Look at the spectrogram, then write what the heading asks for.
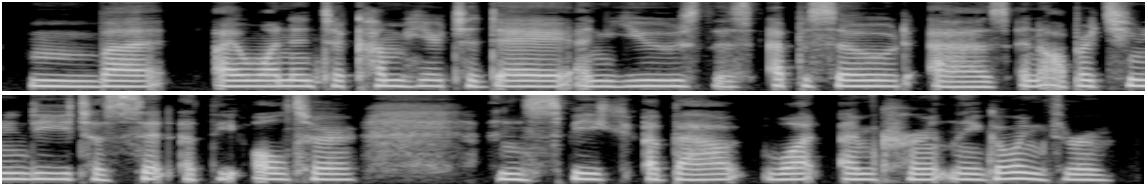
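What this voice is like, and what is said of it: Sick, congested sinus voice. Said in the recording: “I sound a bit sick today. I have sinusitis”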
